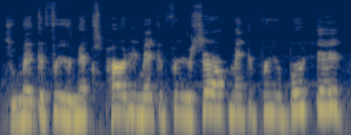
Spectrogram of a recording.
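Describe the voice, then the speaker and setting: A woman's voice: fairly high pitch, brisk, a bit bright, roomy sound. Cheerful middle-aged woman cooking host. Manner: cheerful, giggly, homey. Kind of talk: casual cooking chat. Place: home kitchen, later outdoors.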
